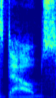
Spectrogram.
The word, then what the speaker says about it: Doubs: I'm never gonna pronounce it Dubs. It's too cool. It's Doubs.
